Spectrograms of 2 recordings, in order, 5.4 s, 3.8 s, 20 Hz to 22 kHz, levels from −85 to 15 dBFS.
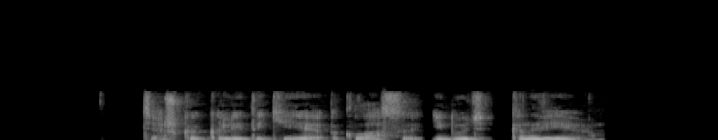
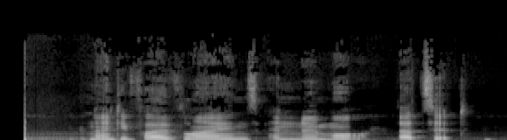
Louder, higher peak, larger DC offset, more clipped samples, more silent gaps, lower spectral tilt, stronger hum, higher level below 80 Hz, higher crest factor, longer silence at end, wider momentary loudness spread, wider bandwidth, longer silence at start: second, -29 LUFS vs -20 LUFS; second, -14 dBFS vs -2 dBFS; neither; neither; first, 3.18-3.22 s, 3.75-3.82 s vs none; about the same, -4.5 dB/octave vs -5.5 dB/octave; neither; second, -72 dBFS vs -48 dBFS; about the same, 16 dB vs 18 dB; first, 0.85 s vs 0.1 s; second, 8 LU vs 14 LU; second, 8 kHz vs 15 kHz; first, 1.05 s vs 0.2 s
